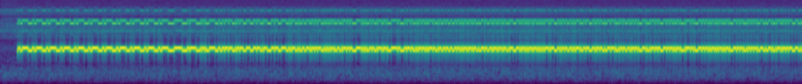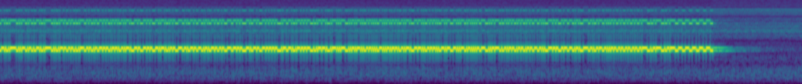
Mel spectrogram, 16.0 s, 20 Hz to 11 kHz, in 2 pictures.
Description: NAVTEX (SITOR-B), 100 baud, 170 Hz shift, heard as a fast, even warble, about 1500 Hz centre. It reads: ZCZC WL45 FIRING EXERCISE 05 0000 UTC WITHIN 19 NM OF 55-14N 166-28E. NNNN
